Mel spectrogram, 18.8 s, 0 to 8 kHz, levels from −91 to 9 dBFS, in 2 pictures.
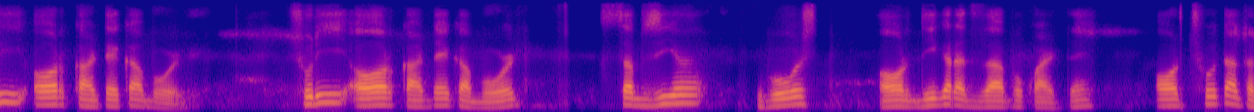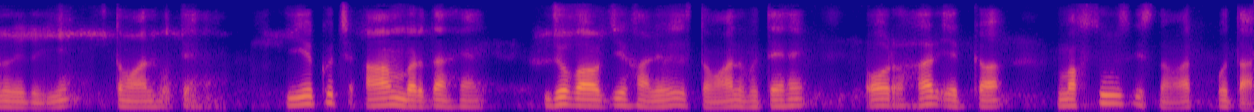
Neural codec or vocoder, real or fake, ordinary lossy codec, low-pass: codec, 24 kHz, 0.9 kbps, WavTokenizer, large speech release; fake; none; 7.2 kHz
